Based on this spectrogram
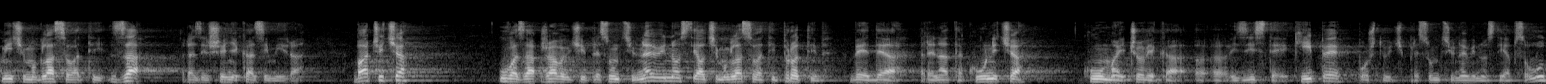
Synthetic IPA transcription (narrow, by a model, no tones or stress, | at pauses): miːt͡ɕe̞mo̞ɡlˠaso̞ʋat̪izaɾazɾjeʃe̞ːɲe̞kazimiɾa | bat͡ʃit͡ɕa | uʋazʒaːʋajut͡ɕiːpɾe̞sumpt̪sijune̞ʋino̞st̪ialit͡ɕe̞mo̞ɡlˠaso̞ʋat̪ipɾo̞t̪iʋʋe̞d̪e̞aɾe̞naːt̪akʰunit͡ɕa | kʰuːmait͡ʃo̞ʋje̞kaizist̪e̞ːkʰiːpe̞po̞ʃt̪ujuːt͡ɕi̥pɾe̞sumpt̪sijune̞ʋino̞st̪iapsolut̪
